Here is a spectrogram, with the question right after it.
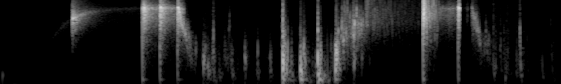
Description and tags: it sounds underwater....
analouge, dolphin, drumloop, filtered, glitch, korg, monotron, underwater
